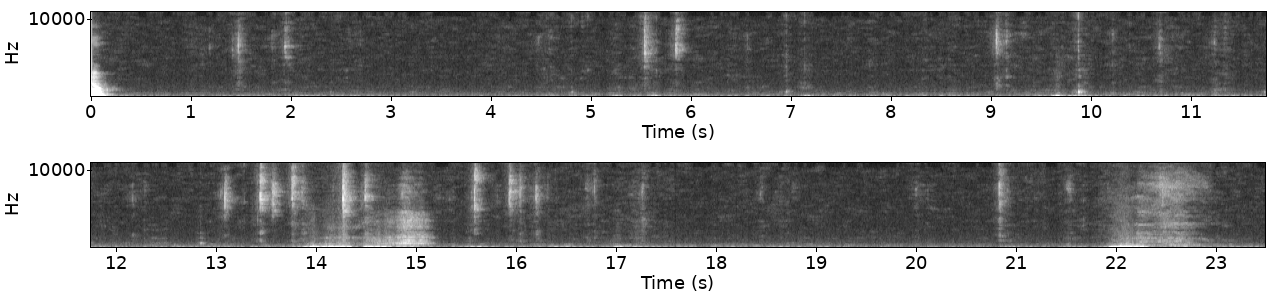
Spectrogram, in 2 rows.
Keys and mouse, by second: 1.8 shift+d, 2.6 s, 3.4-12.2 middle drag, 4.5 g, 6.4 g, 9.9 q, 10.3 q, 11.2 r, 12.2 g, 13.3 shift+right click, 13.6-15.7 ctrl+shift+middle drag, 13.8 right click, 15.7 right click, 15.8-23.4 middle drag, 15.8 shift+d, 20.0 g.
